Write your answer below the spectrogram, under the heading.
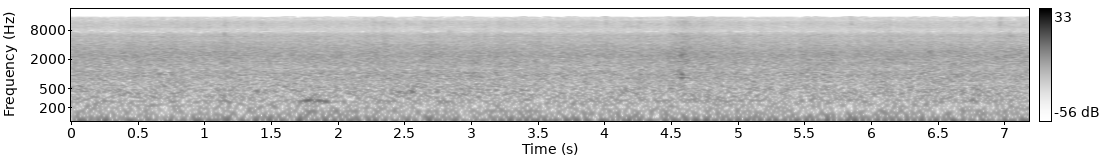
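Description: Steady rain falling on a waterlogged yard, splashing into standing water.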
